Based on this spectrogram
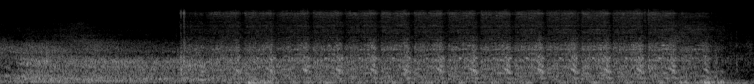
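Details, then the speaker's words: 2016 Ford Mondeo, crank-no-start with a flat battery, cranked on a boost pack: uneven, lumpy "poop poop" cranking that never catches; technician first suspects cam/crank correlation; possible compression loss from head gasket failure. "Doesn't sound great. I can hear poop, poop, poop, poop when I'm turning it."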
